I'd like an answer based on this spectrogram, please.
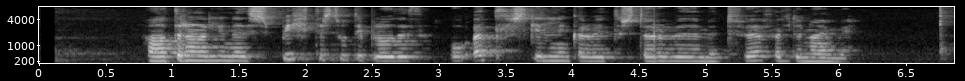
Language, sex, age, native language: Icelandic, female, 20-29, Icelandic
